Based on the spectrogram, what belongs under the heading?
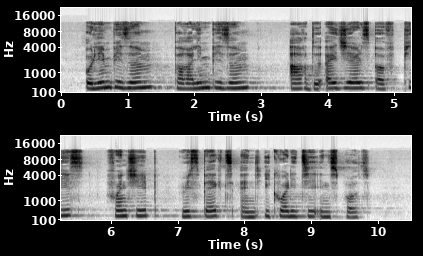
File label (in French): Anglais; La flamme linguistique est arrivée au lycée Simon Lazard ce jeudi 25 janvier 2024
